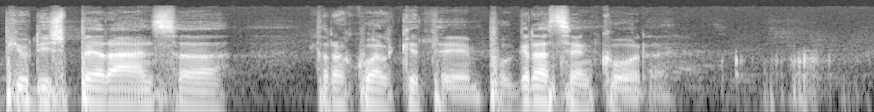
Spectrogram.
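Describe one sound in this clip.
An elderly man speaks into a microphone in a large echoing room.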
